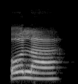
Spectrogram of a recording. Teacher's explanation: the h is a silent letter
